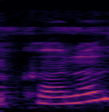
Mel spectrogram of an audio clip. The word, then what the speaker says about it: colonel: Pronunciation for colonel, C-O-L. L is silent.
